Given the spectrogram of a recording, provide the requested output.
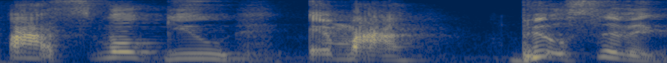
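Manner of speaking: high-pitched mocking imitation; boastful car guy. Reactor imitates built Civic owners bragging, mocking voice. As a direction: put on a silly boaster's voice. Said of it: "people be like".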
